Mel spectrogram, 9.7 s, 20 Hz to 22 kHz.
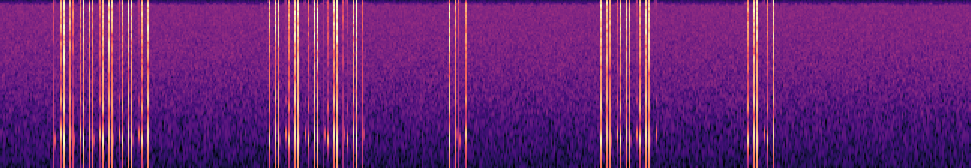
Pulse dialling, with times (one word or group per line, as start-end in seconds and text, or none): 0.5-1.5 0
2.7-3.7 0
4.5-4.7 2
6.0-6.6 6
7.5-7.8 3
